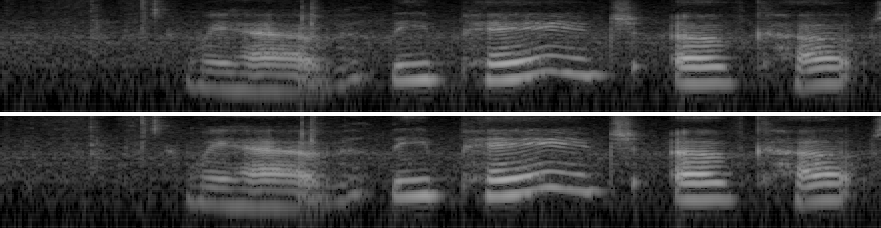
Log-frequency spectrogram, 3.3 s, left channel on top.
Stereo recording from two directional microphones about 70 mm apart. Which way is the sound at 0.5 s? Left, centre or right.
Right.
